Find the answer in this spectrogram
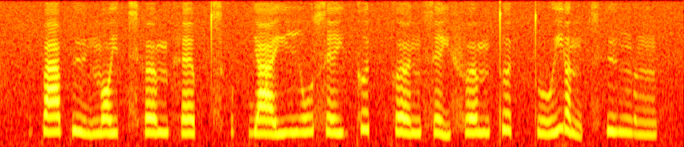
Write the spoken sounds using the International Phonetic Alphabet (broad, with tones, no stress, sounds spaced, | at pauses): p aː˨˧ p yː˨˩ n̪ ɔː˨ j t͡sʰ œː˨ m h ɛː˨˥ p̚ t͡sʰ ʊ˨ k̚ j aː˨ j iː˨˧ w s e˨ j k ɵ˥ t̚ k œː˨ n s e˨˩ j f œː˧ m t̪ ɵ˥ t̚ t̪ uː˨˥ j ɐ˨˩ n t͡sʰ yː˧ ŋ ɐ˨ ŋ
